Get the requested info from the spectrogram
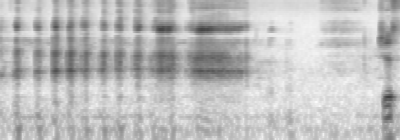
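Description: A man laughing hard in a quick run of short bursts, about five a second, that dies away after about two and a half seconds.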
